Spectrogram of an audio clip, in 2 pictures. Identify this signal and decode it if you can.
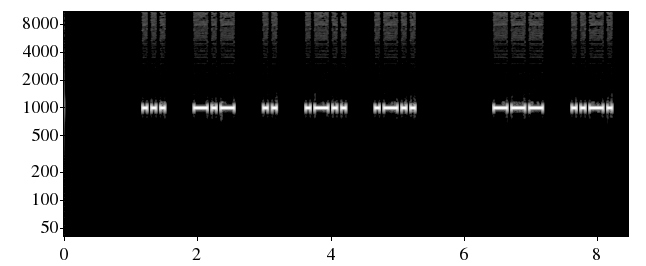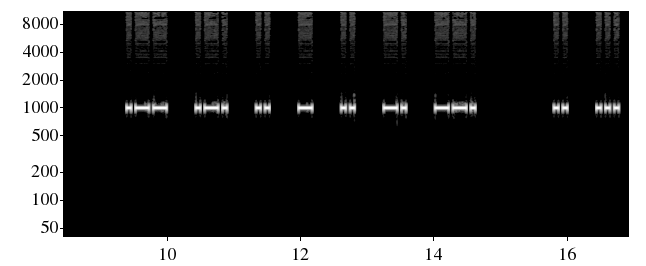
Morse code, heard as a keyed tone, about 18 wpm, spaced as for 12 wpm, 1000 Hz. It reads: SKILL OF WRITING IS
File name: qotdfiles / 12wpm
